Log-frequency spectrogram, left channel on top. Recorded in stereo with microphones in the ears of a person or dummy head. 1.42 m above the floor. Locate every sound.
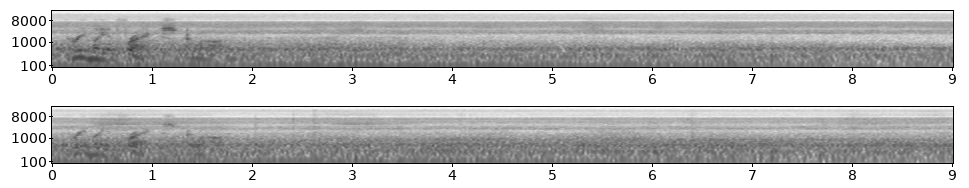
0.1 s a man speaking: 45° left (ahead or behind), 2.5 m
